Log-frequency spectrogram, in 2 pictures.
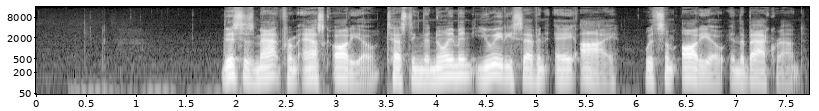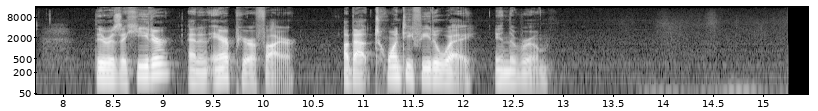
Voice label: u87ai noisy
